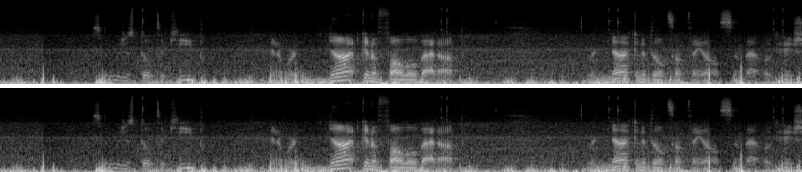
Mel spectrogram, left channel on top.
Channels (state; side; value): identical; both; correlation 1.00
